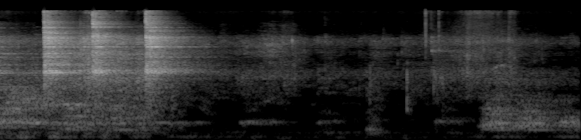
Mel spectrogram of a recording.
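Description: Dogs barking in a shelter kennel block: a quick run of about four sharp barks in the first second or so, then quieter, scattered sounds.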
